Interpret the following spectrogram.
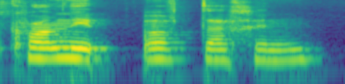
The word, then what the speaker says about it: kwam niet opdagen: instead of a hard G, you would say like a like TV static. It's kwam niet opdagen, I'm assuming, Okay, which is like he too tough.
